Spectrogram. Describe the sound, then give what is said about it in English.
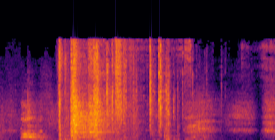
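A single sharp bang from a tiny handgun cuts in among agitated voices, a short, loud crack followed by continued talking. “Harry's hands down his trousers as he fires his gun at Aurelio, killing him.”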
